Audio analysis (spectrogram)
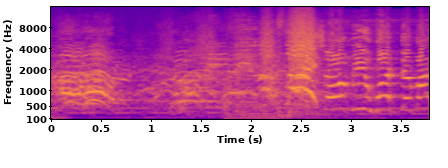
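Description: A large rally crowd chants and cheers in a dense wall of overlapping voices, with rising shouts swelling loudly midway and a low steady hum running underneath.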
